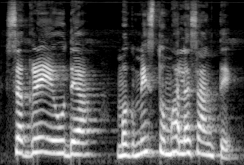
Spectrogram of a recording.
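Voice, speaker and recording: A woman voicing a harsh, sharp-tongued young wife who accuses loudly. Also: high-pitched, normal speed. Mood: shouting. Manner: loud, accusing.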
